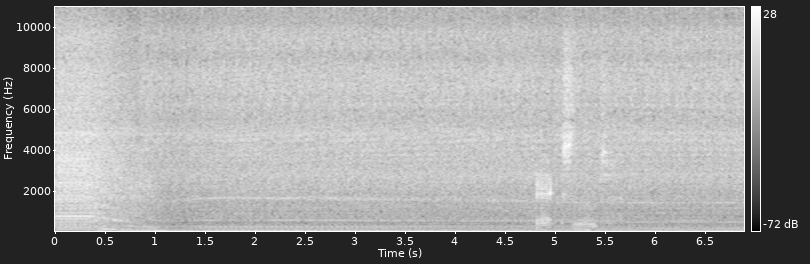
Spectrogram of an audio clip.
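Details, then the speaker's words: Jaguar XK8 V8 after ignition coil replacement cured a misfire: clean throttle blips rising and falling smoothly, then straight back to a steady idle of probably around 800–850 rpm with no stumble; good oil pressure, battery charging, temperature down. "yeah she's running good we've got good oil pressure batteries charging half a tank of gas just over temperatures down of course it would be we're probably ticking over around 800 maybe 850 ."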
